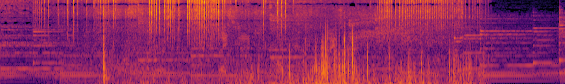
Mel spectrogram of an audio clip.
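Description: Background music with a stretch of rough outdoor noise laid over it: water splashing and sloshing around a landing net, with wind on the microphone. The noise builds to its loudest just past the middle and cuts off suddenly near the end, leaving only the music.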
